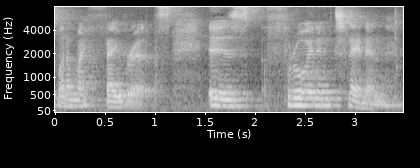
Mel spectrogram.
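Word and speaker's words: Freudentränen: is freud and lennon that's very hard for a native english speaker to pronounce i'm trying to get the rolling of the r in the back of my throat rather than the tip of my tongue but you know i'm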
